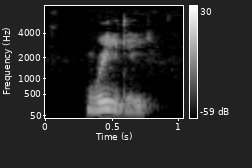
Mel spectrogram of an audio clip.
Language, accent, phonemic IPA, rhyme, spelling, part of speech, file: English, Southern England, /ˈwiːdi/, -iːdi, weedy, adjective, LL-Q1860 (eng)-weedy.wav
- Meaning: 1. Abounding with weeds 2. Of, relating to or resembling weeds 3. Consisting of weeds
